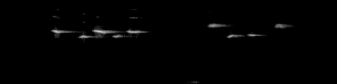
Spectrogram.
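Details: Tit song from a tutoring recording for goldfinches: two short phrases of high whistled notes, the first of five quick tones, the second of four sparser notes alternating high and low; quiet background.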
